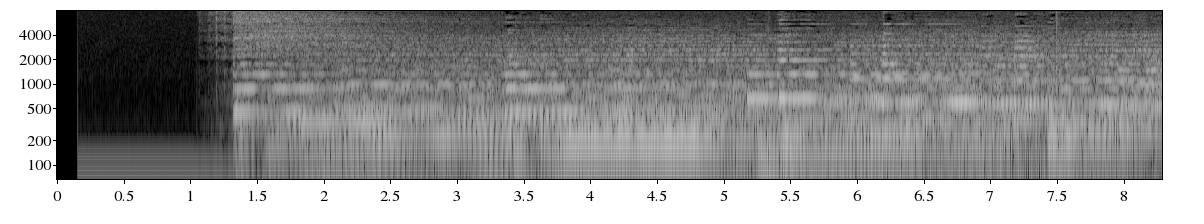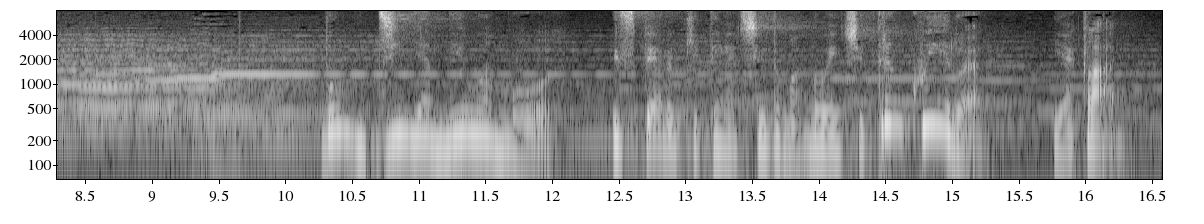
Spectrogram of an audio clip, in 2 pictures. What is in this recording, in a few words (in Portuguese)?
ROM BOM DIA FEM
